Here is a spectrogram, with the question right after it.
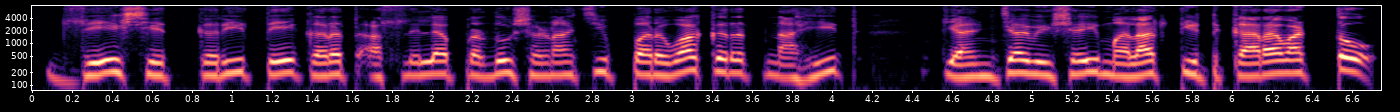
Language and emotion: Marathi, disgusted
